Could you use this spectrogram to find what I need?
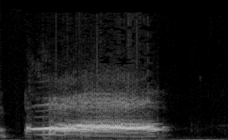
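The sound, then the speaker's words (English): A rooster crowing on a farmyard gate: one loud, sustained call lasting about a second and holding a steady pitch, heard alone. “on the gate sat a rooster, crowing with all his might.”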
